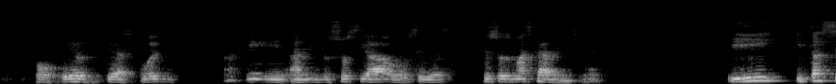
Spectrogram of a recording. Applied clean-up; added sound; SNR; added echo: neural mask model DeepFilterNet 3.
